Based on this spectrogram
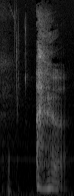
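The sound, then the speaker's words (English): A single cough bursts out sharply after a moment of near-quiet, then trails off with a short rough, voiced tail. No talking. “By the way, kudos to you for fighting through that cough all night.”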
